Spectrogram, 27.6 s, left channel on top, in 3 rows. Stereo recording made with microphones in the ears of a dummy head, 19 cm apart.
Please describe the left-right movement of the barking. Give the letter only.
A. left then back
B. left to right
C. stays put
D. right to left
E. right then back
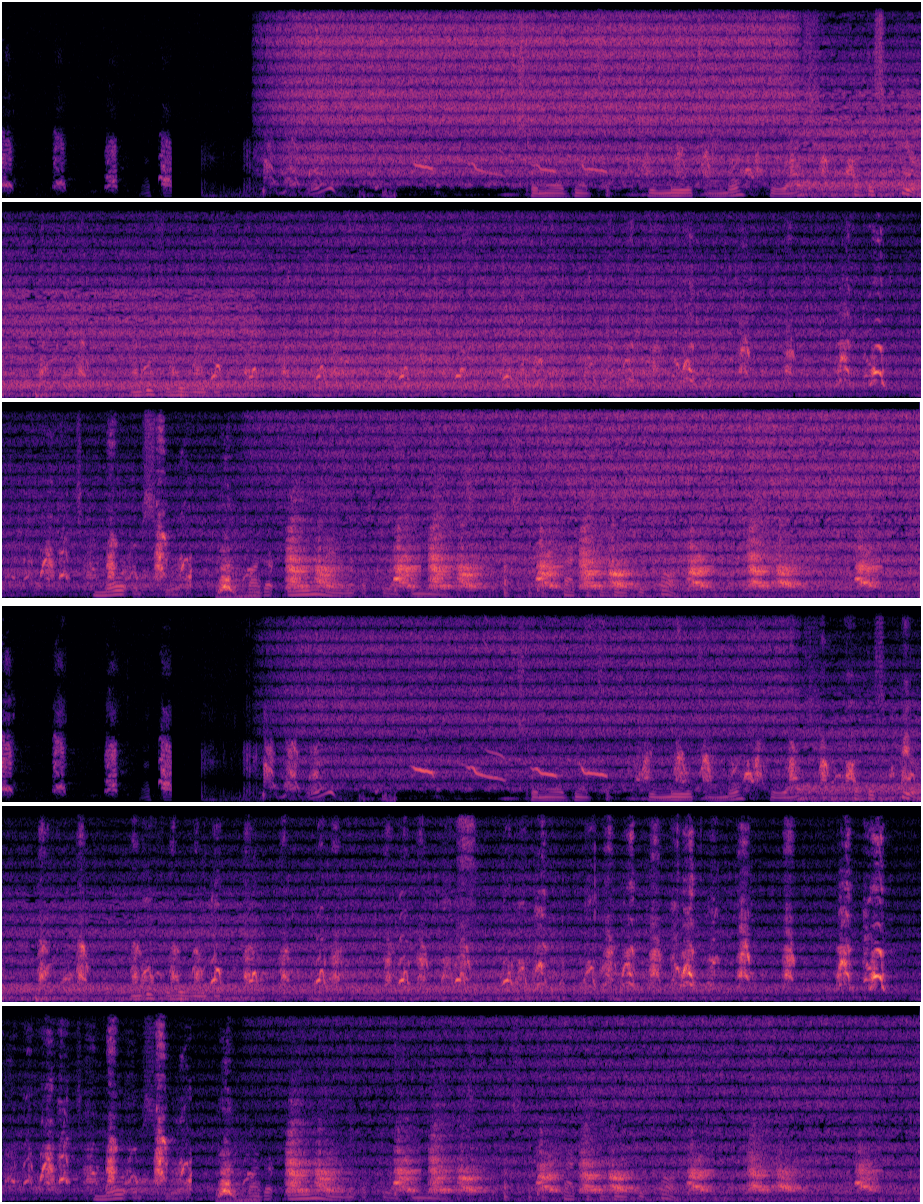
D.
